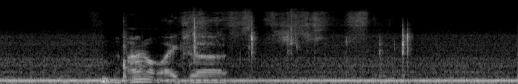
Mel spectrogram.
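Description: A sheet of paper rustles as it is turned.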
